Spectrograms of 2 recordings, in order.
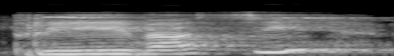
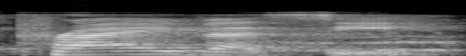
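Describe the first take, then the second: First: The first vowel is an 'ee' sound. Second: The first vowel is not an 'ee' sound. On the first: The speaker calls it wrong. "that Spanish or Catalan I sound, that E" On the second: The speaker calls it right. "So it's privacy"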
